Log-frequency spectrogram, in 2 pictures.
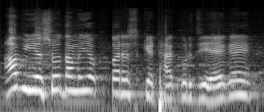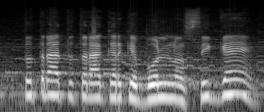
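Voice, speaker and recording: A male preacher tells devotional tales at an unhurried pace in a fairly high voice. He lovingly acts out the figures in his stories. Faint devotional music plays behind him. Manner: tells tales lovingly, leads the crowd in chanted song. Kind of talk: devotional storytelling sermon.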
